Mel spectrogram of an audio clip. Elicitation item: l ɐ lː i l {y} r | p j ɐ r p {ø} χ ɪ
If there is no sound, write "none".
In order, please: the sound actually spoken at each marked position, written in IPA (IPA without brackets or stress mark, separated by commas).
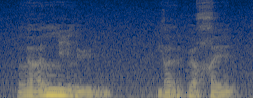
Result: y, ø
